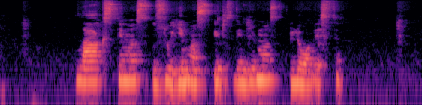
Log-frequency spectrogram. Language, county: Lithuanian, Šiauliai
